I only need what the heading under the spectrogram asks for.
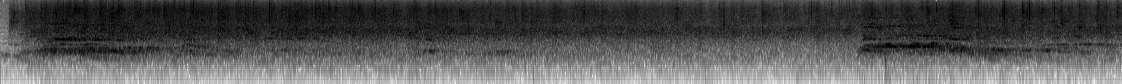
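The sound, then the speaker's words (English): Sustained audience applause at a poetry reading, welcoming the poet who opens the second half: a dense crackle of many hands clapping that holds steady for the whole stretch, swelling louder again toward the end, with a few voices faintly mixed in. “And our next poet, big round of applause for the poet who's going to be starting our second half,”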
